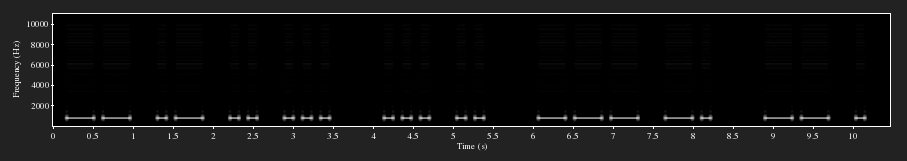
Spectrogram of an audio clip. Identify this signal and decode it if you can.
Morse code, heard as a keyed tone, about 10 wpm, 800 Hz. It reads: MAIS SI ON ME
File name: FRANCAIS TEXTE CLAIR 2 VITESSE 10 MOTS MINUTES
